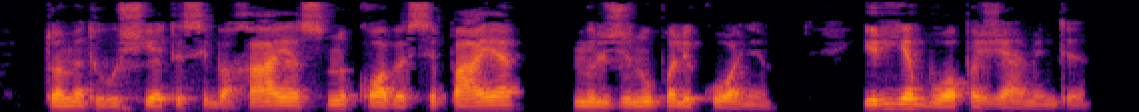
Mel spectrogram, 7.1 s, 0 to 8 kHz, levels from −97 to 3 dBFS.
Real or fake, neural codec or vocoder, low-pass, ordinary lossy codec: real; none; 7.2 kHz; MP3, 32 kbps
